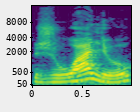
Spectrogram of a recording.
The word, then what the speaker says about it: joelho: This leads to joelho being pronounced joalho, or words like velho as in old and valho from the verb valer sounding the same.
